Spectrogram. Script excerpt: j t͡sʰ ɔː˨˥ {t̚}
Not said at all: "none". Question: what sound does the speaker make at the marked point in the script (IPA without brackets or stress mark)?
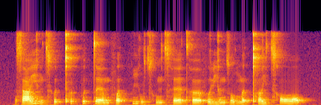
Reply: p̚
